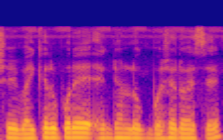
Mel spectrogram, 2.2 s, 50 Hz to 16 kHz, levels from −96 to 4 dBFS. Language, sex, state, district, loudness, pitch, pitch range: Bengali, male, Assam, Hailakandi, -14 LUFS, 115 Hz, 115-120 Hz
